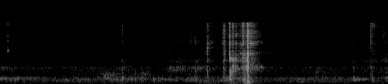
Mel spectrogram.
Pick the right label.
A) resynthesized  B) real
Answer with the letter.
A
